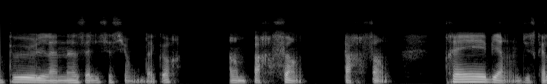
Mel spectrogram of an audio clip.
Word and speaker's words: parfum: parfum un parfum d'accord un parfum pas par fou de la même façon un parfum un peu la nasalisation d'accord un parfum un parfum très bien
